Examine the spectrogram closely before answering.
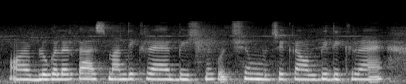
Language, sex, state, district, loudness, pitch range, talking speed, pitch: Hindi, female, Gujarat, Valsad, -13 LUFS, 230-245 Hz, 250 wpm, 235 Hz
